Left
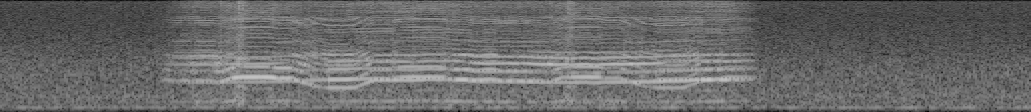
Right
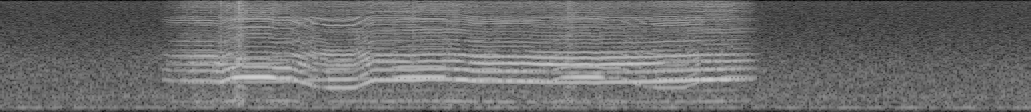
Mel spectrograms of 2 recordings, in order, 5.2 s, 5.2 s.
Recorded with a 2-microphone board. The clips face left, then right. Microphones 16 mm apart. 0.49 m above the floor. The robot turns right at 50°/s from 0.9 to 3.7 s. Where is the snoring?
No snoring in this recording.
